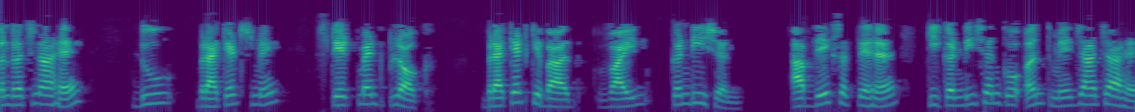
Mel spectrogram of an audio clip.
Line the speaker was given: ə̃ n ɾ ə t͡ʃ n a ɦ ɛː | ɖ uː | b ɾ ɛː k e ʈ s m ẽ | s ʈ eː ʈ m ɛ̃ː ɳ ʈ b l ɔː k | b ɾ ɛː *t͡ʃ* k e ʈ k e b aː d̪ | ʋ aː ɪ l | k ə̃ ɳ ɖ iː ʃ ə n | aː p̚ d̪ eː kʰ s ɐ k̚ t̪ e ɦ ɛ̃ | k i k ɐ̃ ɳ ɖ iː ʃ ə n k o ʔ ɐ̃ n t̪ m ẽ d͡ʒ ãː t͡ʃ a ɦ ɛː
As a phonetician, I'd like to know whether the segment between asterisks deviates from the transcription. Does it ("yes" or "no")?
yes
